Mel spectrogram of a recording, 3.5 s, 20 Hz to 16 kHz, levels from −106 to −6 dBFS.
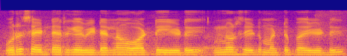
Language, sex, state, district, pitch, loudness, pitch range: Tamil, male, Tamil Nadu, Kanyakumari, 140 Hz, -16 LUFS, 135-145 Hz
